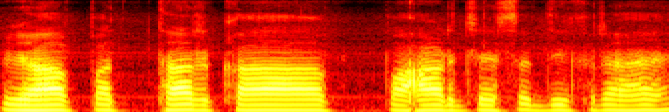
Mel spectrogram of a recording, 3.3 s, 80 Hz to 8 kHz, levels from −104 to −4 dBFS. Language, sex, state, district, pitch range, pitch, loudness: Hindi, female, Chhattisgarh, Raipur, 135-140 Hz, 140 Hz, -19 LUFS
